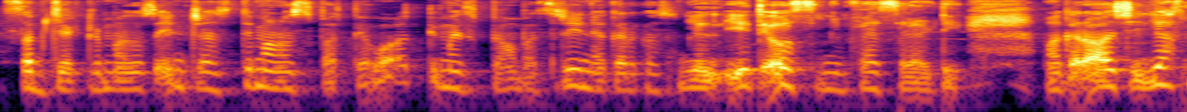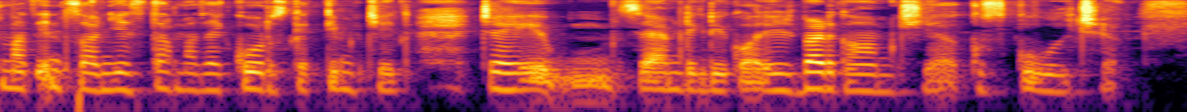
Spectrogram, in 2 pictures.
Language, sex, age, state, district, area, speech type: Kashmiri, female, 30-45, Jammu and Kashmir, Budgam, rural, spontaneous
